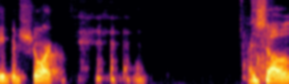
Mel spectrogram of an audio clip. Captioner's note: laughs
